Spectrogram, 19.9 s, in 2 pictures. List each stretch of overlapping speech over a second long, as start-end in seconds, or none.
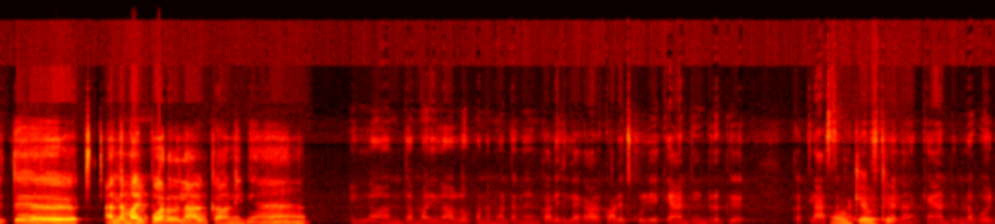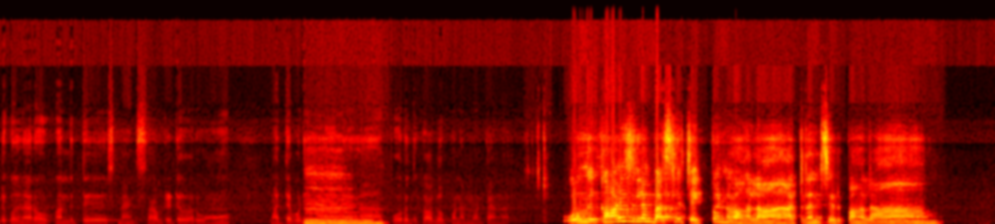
none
